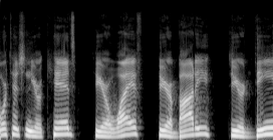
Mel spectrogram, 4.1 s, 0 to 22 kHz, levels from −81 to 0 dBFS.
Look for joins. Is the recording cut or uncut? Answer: cut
